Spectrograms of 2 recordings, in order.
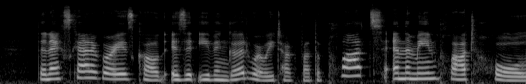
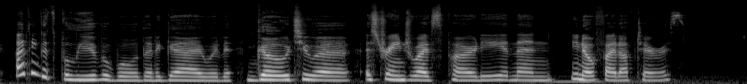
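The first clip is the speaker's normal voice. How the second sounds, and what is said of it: Imitates another person's voice. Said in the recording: “That was my impression of”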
